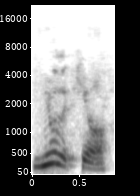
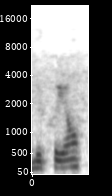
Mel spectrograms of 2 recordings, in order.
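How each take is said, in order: First: The word begins with 'nul' and ends with 'cule'. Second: The word begins with 'nuc' and ends with 'ol'. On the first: The speaker calls it right. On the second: The speaker calls it wrong.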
